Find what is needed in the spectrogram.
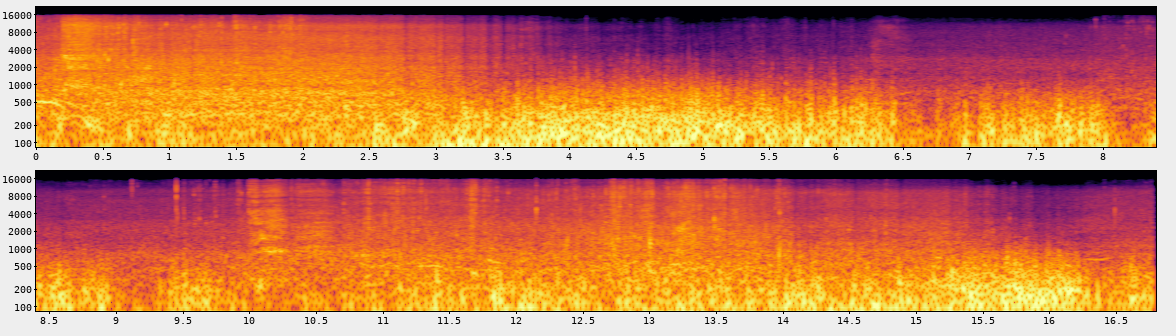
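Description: Wind buffeting the microphone over water rushing and splashing along the hull of a boat under way. The wind drops briefly a couple of times midway.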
